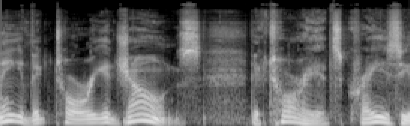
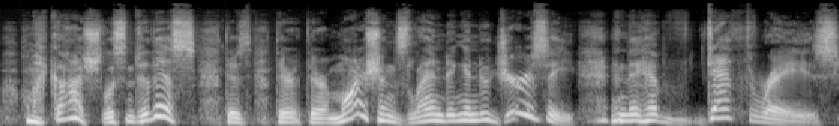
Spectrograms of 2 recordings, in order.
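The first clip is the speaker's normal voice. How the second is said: higher, alarmed radio listener voice; panicked listener; 6 semitones higher than usual. Retold or imitated. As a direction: play a startled listener hearing the news. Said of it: "and they go".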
